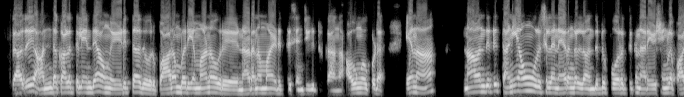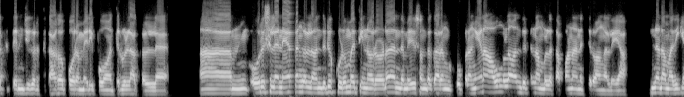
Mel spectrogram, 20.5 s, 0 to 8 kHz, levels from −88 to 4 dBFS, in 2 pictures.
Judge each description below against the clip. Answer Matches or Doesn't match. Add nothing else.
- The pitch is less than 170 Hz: Matches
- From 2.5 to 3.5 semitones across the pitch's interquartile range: Matches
